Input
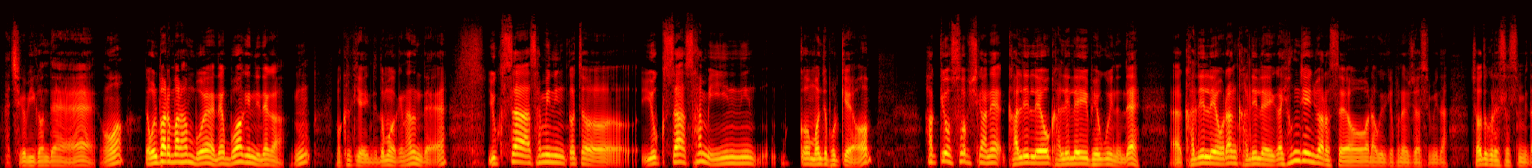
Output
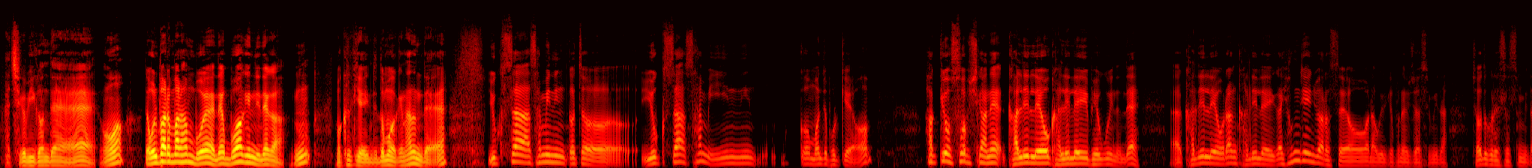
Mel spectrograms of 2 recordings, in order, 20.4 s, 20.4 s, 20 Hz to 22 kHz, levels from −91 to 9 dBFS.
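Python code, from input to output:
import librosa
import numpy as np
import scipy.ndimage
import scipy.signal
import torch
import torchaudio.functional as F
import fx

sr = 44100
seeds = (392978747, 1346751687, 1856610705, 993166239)

y = fx.gain(x, sr, db=fx.line((5.79, 2.0), (6.6, -9.0), (8.69, -9.0), (9.43, -16.5), (11.47, -16.5), (12.52, -7.0), (14.02, -7.0), (14.88, -15.5)))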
